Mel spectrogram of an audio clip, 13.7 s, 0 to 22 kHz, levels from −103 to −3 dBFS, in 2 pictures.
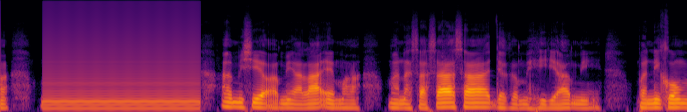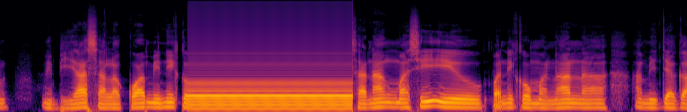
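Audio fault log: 0.43–2.00 s system hang loop: the system froze and kept replaying one 10.67 ms slice, likely a 512-sample buffer, heard as a steady 93.8 Hz buzz; about 1.5 s lost.
8.75–10.39 s system hang loop: the same frozen 10.67 ms buffer cycled again, producing an identical 93.8 Hz buzz and wiping out roughly a second and a half of speech.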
